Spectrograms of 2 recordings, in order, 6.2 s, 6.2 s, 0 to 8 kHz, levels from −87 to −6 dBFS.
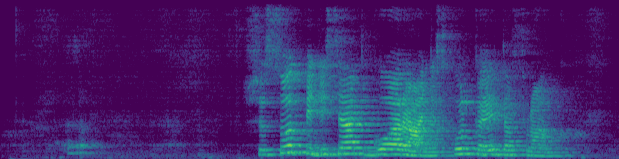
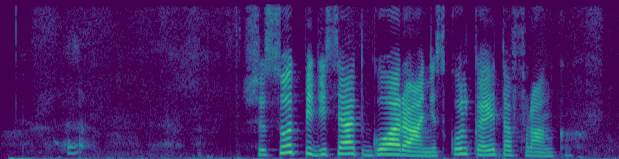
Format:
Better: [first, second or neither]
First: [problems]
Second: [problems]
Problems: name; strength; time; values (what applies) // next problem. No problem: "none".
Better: second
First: room echo; dies away in 0.8 s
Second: none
